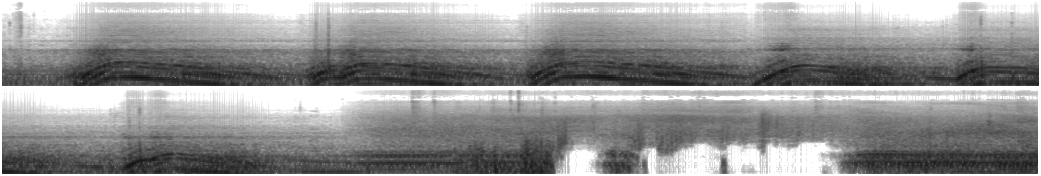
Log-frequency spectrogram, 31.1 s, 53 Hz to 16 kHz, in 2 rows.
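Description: Ford 5.4L Triton V8 heard from inside the cab, revved about six times in a row, each rev rising and falling in pitch. The exhaust is first a Flowmaster Super 44 muffler, then a Carven R-Series. Near the end the revving stops and a steadier engine rumble with wind noise takes over.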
